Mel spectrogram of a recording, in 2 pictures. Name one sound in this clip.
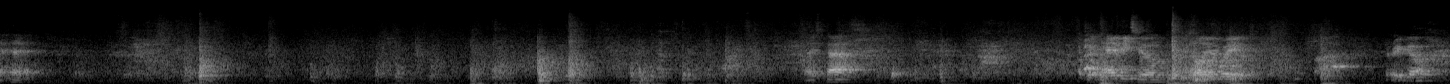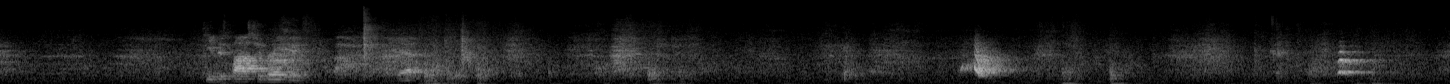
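Bodies thump and scuffle on a padded mat.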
